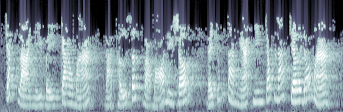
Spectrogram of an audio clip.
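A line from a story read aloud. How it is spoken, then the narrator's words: Smiling, amused. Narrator (Vietnamese): Lôi Đại Bàng mỉm cười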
